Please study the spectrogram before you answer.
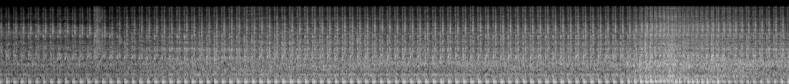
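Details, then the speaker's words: Nmax (2019) scooter, engine recently repaired with piston and block replaced per owner. Pronounced, fairly even ticking at idle about three beats a second; abnormal engine noise, cause unconfirmed. "motor teman-teman nmax suaranya kasar pada bagian mesin utamanya dari pengakuan si konsumennya"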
